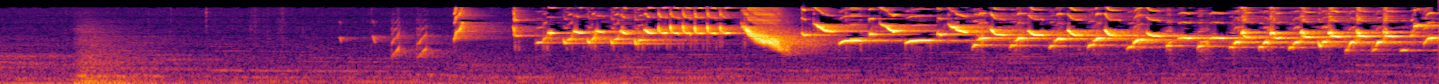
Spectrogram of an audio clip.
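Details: Caged goldfinch × canary hybrid singing Malaga-style song used to stimulate males and teach young birds: after a quiet start with a faint thump, a rapid high twittering series of chirps and trills begins, with one downward swoop.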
